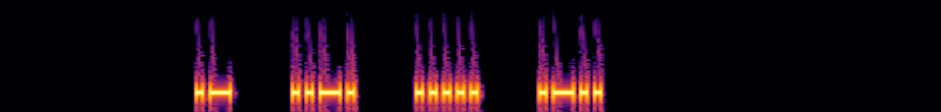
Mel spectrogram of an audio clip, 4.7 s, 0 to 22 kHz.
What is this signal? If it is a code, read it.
Morse code, heard as a keyed tone, about 34 wpm, spaced as for 20 wpm, 700 Hz. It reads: AF5L
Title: USA Call Signs - 3x Character Spacing - 35wpm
